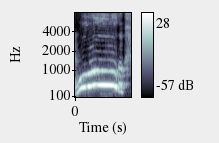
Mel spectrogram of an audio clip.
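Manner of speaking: high, loud "woo"; retold whoop. Retelling him grading dance moves, high loud whoop. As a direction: imitate his long, high whoop.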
